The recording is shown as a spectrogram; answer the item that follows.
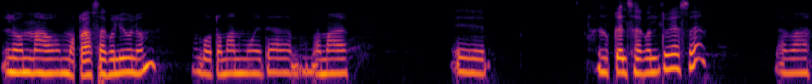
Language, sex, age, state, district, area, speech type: Assamese, female, 30-45, Assam, Charaideo, rural, spontaneous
